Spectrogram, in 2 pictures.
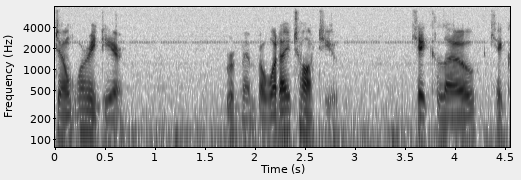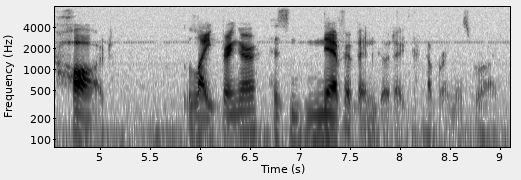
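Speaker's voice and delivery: soft motherly voice. Narrating to a player, a voice speaks after a bright flash: very soft, motherly voice. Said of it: "a voice, very soft, motherly almost".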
